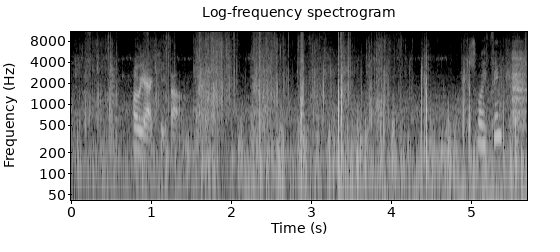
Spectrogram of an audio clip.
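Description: Footsteps thud on a paved path.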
